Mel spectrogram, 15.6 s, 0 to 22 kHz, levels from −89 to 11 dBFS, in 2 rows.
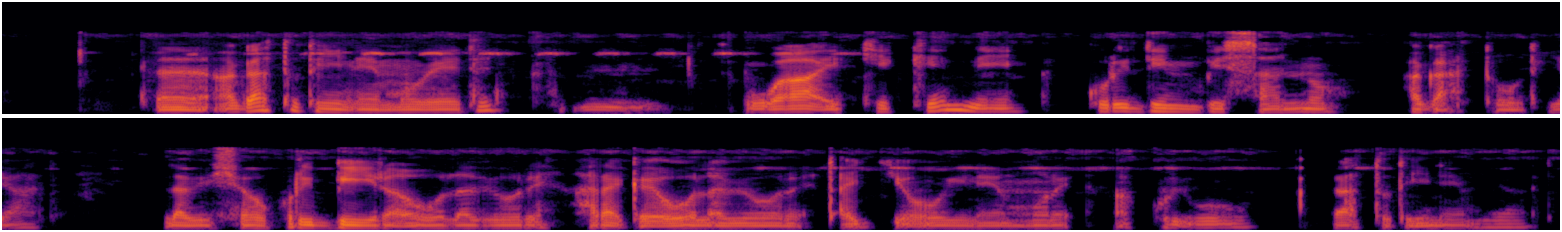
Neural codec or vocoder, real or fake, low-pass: vocoder, 22.05 kHz, 80 mel bands, Vocos; fake; 7.2 kHz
